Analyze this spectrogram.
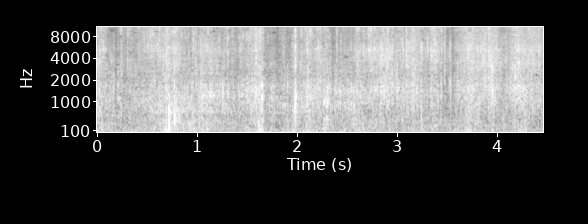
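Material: Plastic.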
